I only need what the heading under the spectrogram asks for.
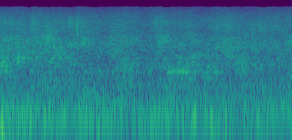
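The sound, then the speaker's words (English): Bath water pours steadily from a tap, a continuous rushing, splashing hiss at an even level with no voices over it. “If anyone out there is having trouble sleeping, a new study suggests taking a warm bath or shower before you get into bed.”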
